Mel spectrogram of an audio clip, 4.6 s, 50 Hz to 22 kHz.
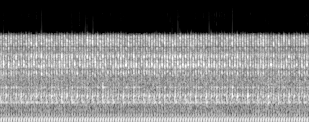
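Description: A 1951 Farmall H tractor's four-cylinder gasoline engine running steadily, with an even, rapid exhaust beat from its upright muffler.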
